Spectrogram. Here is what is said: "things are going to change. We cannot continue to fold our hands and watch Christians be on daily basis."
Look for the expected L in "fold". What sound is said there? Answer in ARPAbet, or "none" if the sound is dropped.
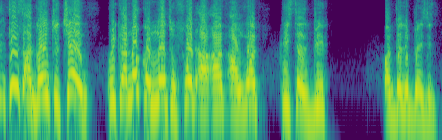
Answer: none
